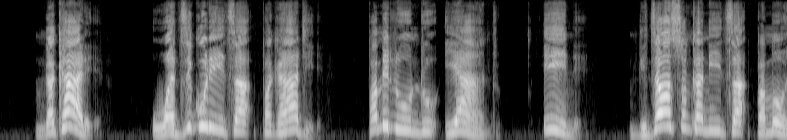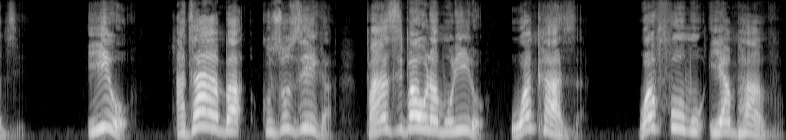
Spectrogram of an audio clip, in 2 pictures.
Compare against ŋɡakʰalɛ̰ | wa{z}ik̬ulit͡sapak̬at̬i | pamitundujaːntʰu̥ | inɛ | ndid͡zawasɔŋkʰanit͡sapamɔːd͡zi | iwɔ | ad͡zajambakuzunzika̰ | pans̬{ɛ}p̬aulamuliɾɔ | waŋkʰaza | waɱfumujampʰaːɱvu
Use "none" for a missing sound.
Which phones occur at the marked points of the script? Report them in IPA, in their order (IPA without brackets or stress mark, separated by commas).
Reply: d͡z, i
